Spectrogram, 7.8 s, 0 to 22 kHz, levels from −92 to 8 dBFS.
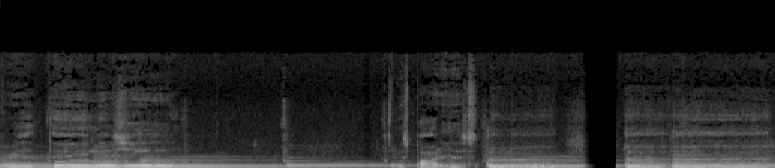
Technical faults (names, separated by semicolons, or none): burst of packet loss; short concealed packet loss; long network dropout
